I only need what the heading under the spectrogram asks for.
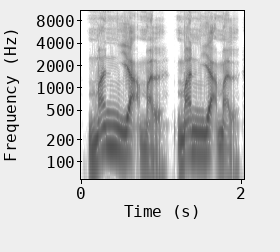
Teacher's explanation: Awak tak dengar lagi bunyi N yang jelas pada man. Sebaliknya bunyi M dan Y tu macam diselaputi satu dengung hidung yang lembut. Ia buat peralihan antara perkataan tu jadi sangat lancar. · bunyi N asal tu memang lebur masuk dalam huruf berikutnya. Tapi sifat sengau N tu dikekalkan dan dipanjangkan sikit. Ia wujudkan satu sambungan yang sangat beralun dan melodius. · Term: Idgham bikhunnah, Idgham bi khunnah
